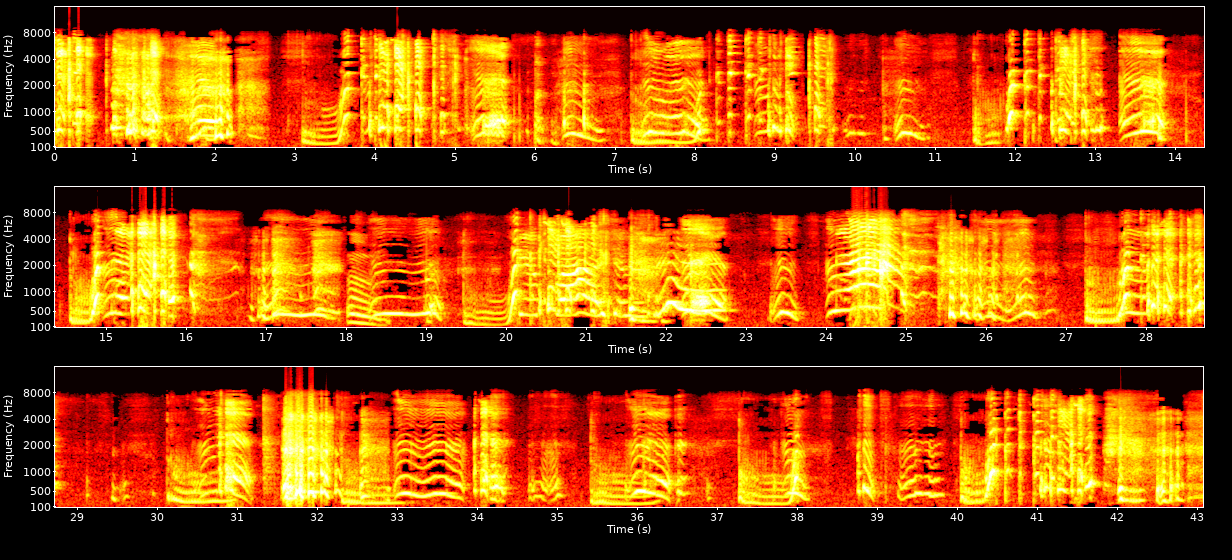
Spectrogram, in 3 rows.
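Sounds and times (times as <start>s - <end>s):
baby laughing: 0.0s - 2.2s, 3.6s - 5.8s, 6.4s - 9.8s, 14.8s - 16.1s, 20.1s - 22.8s, 30.6s - 33.2s, 40.4s - 42.2s.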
